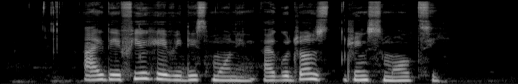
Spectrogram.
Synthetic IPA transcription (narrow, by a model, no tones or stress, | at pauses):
aɪdefilɦeviðismɔnɪ̃naɪɡud͡ʒʌsdɹĩŋksmɔltʰi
